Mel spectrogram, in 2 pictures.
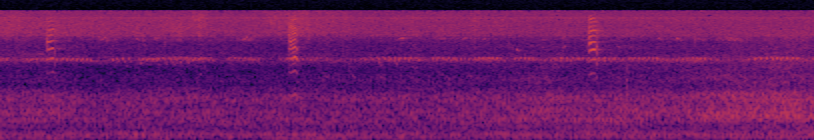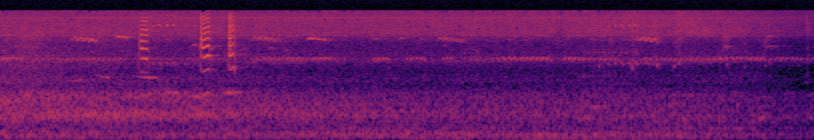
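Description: Short, high bird chirps, single notes scattered through and a quick group of three about ten seconds in, over a steady outdoor rushing background and a thin, steady high tone.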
